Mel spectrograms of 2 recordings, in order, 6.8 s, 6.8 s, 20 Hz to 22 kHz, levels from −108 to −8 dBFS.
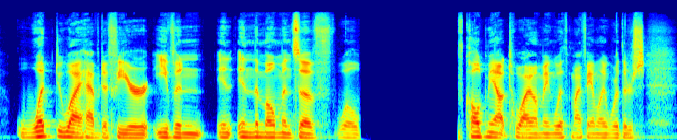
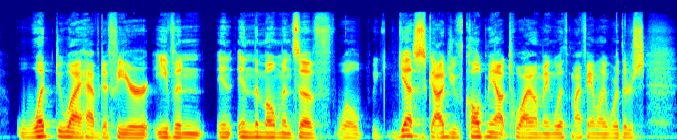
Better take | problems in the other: second | audio cutting out; at 3.5 s for 1 s

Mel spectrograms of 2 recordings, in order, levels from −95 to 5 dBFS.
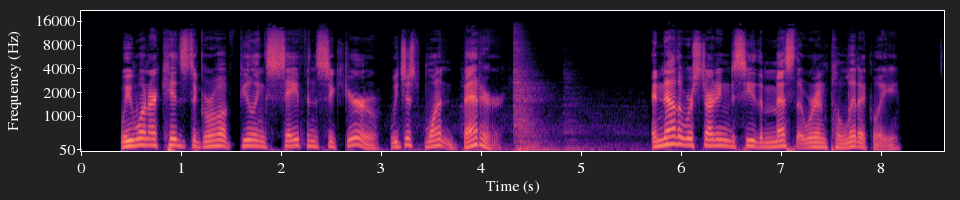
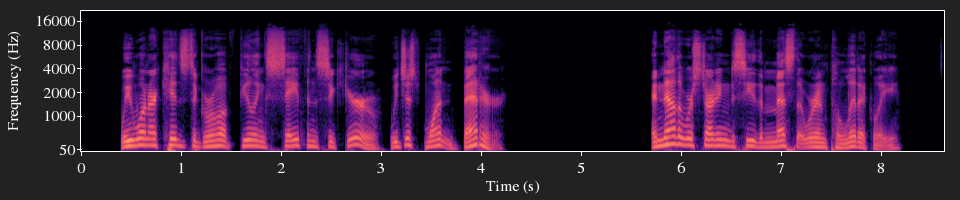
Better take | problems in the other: second | door banging; faint; from 4 to 5 s; peak 15 dB below the speech

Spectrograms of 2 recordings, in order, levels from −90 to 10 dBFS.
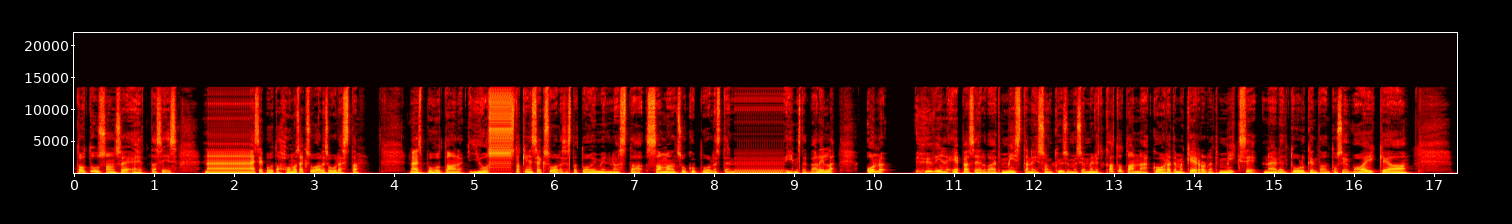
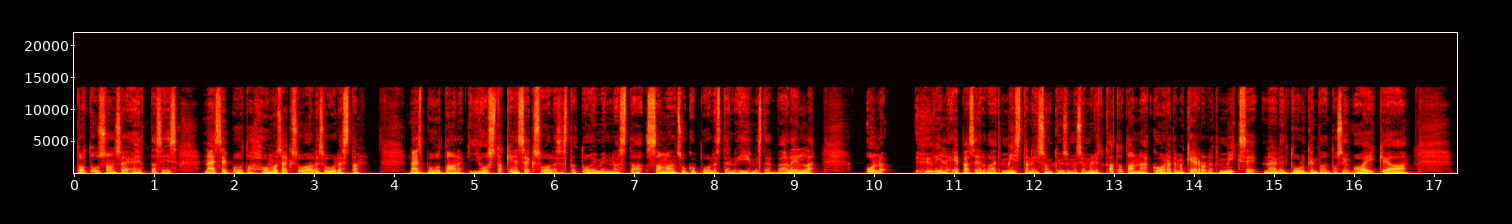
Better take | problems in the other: second | audio freezing; at 1.5 s for 0.5 s, at 5 s and at 8.5 s for 0.5 s

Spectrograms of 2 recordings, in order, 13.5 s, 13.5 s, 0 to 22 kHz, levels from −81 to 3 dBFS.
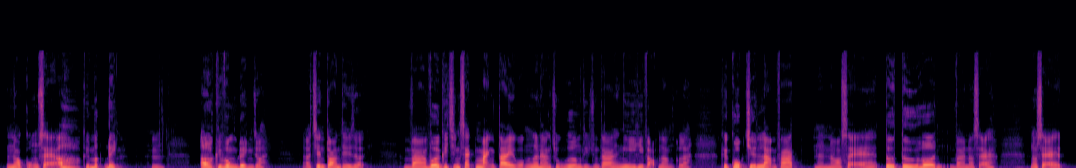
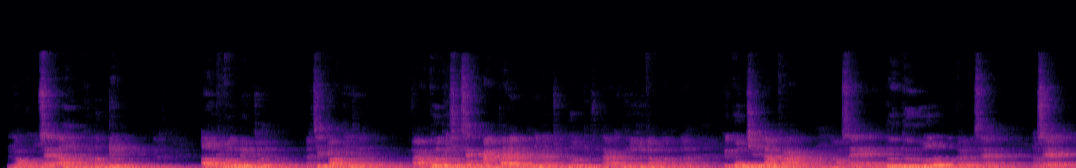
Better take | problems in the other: first | off-mic speech; far // room echo; strong; dies away in 2.3 s

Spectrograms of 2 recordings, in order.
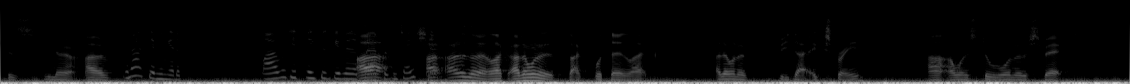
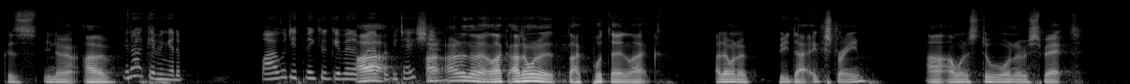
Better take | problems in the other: second | low rumble; loud; throughout; 2 dB below the speech

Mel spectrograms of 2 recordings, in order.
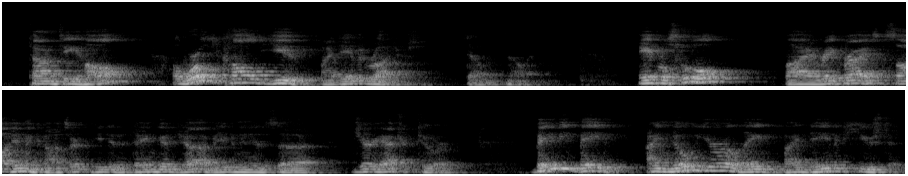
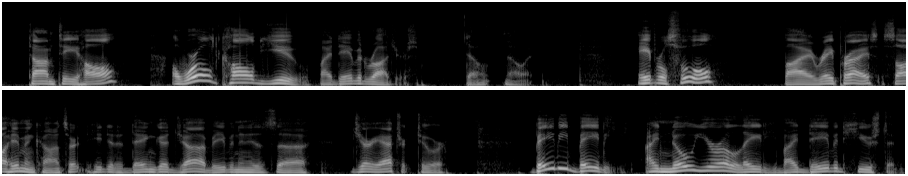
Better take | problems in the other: second | room echo; noticeable; dies away in 0.8 s // off-mic speech; far

